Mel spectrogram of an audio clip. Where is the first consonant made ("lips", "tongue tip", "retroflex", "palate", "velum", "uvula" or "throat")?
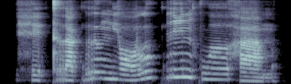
throat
